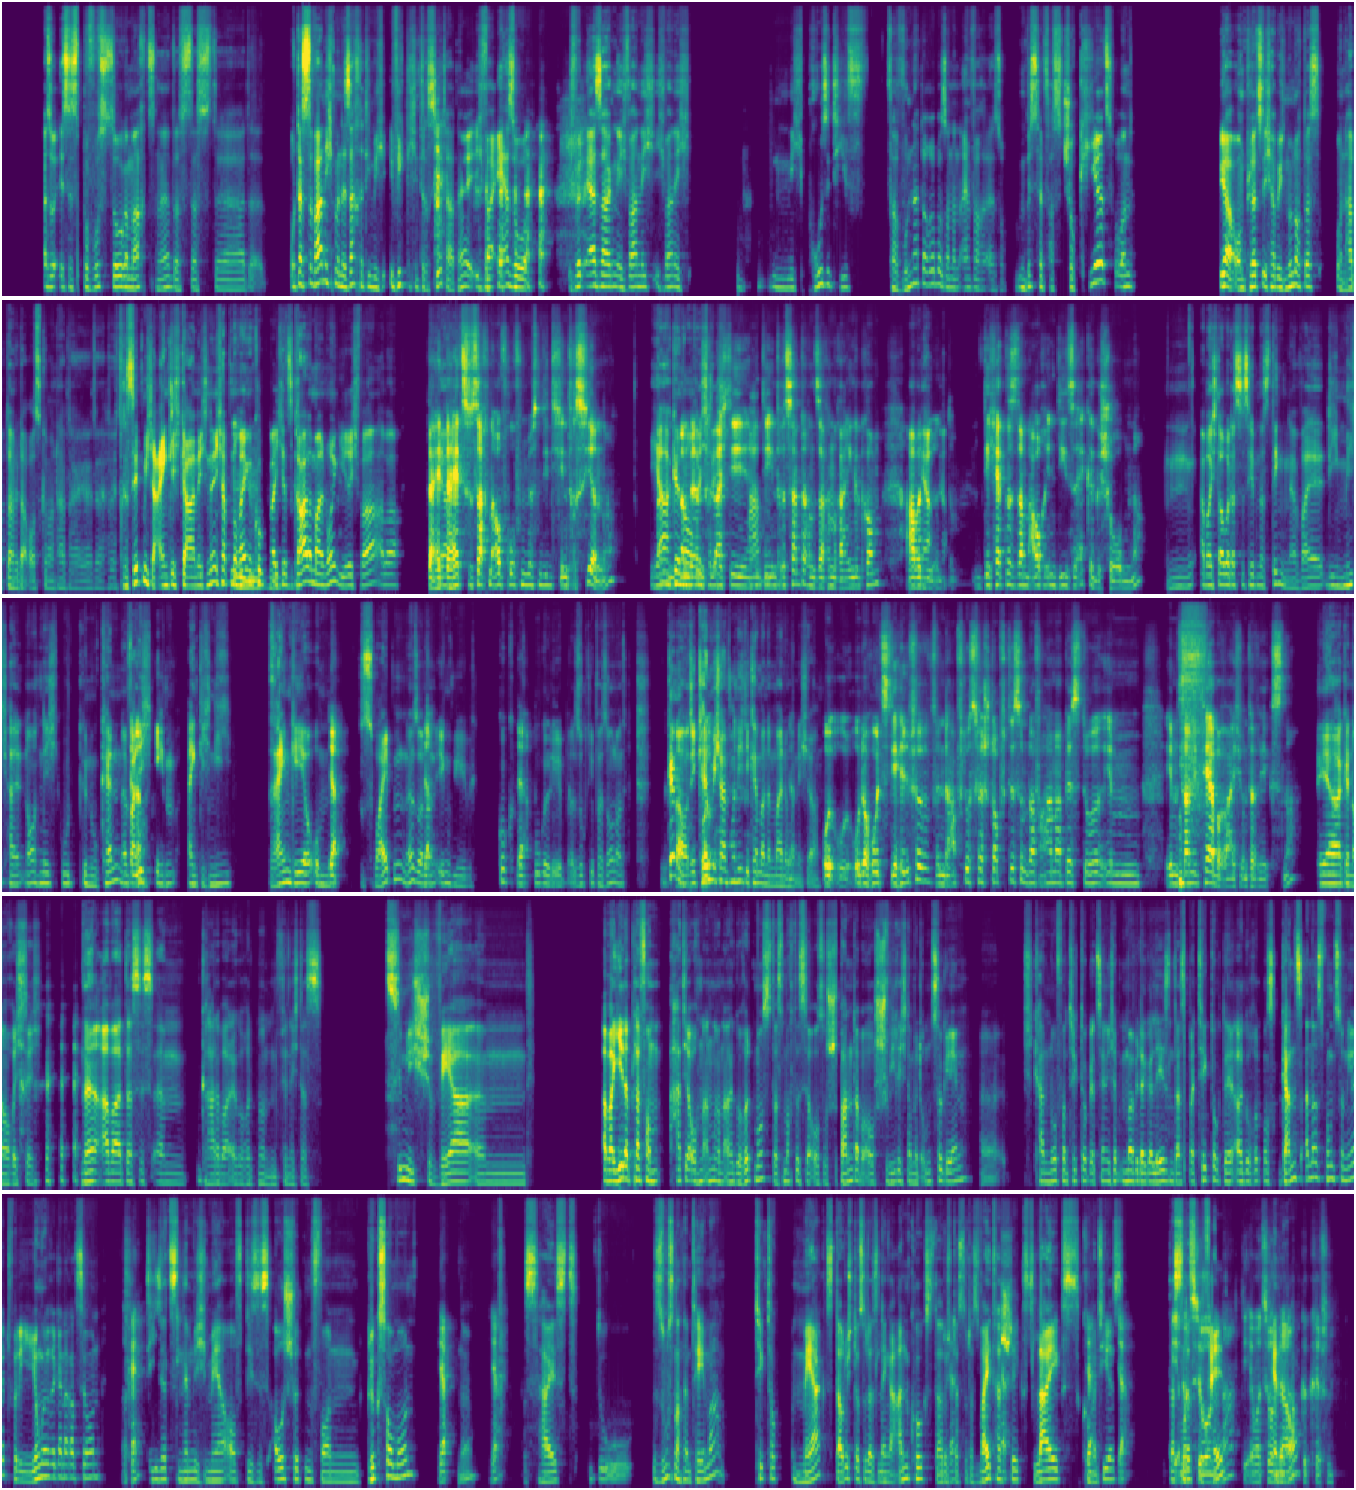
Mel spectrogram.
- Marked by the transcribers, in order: giggle; other background noise; unintelligible speech; snort; chuckle
- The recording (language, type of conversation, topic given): German, podcast, Wie können Algorithmen unsere Meinungen beeinflussen?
